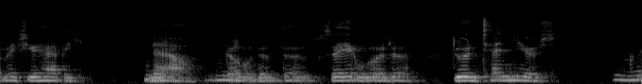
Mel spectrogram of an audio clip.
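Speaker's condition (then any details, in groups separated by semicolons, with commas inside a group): Multiple system atrophy; cerebellar type, balance, coordination, walking affected; progressive, needs help with car transfers; speech very bad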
